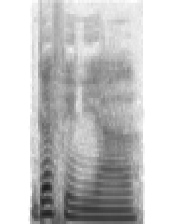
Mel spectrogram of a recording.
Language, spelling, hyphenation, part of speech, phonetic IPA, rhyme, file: Hungarian, definiál, de‧fi‧ni‧ál, verb, [ˈdɛfinijaːl], -aːl, Hu-definiál.ogg
- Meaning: to define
